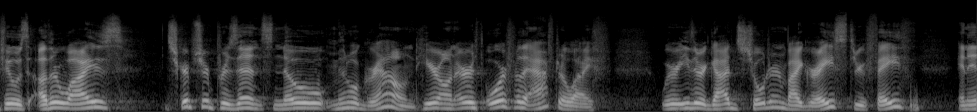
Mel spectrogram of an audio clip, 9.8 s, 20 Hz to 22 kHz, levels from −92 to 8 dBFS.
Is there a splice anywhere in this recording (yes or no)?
no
